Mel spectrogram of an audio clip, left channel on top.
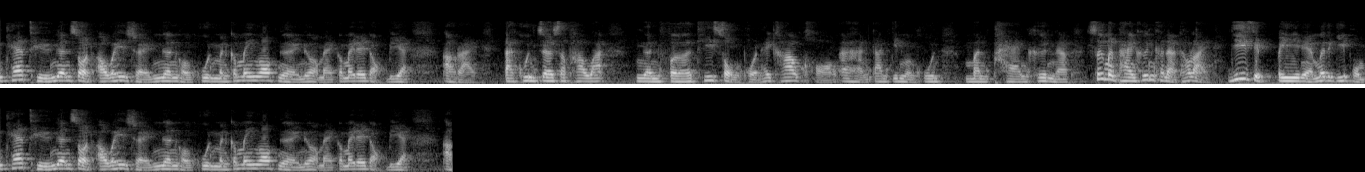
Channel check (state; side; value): drops out; right; at 4.5 s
